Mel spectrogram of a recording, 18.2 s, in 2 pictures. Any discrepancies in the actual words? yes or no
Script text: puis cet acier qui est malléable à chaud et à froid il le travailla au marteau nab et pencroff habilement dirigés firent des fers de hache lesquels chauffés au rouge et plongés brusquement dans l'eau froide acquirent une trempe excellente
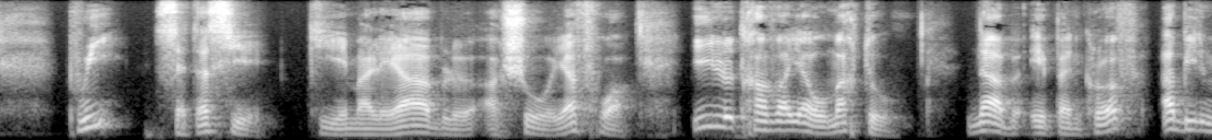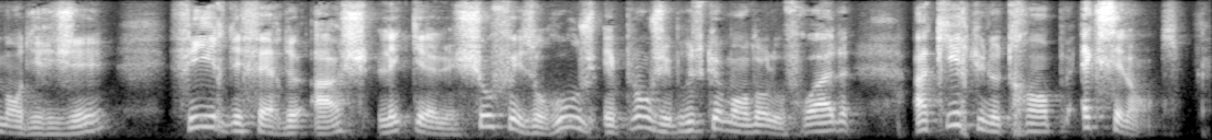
no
